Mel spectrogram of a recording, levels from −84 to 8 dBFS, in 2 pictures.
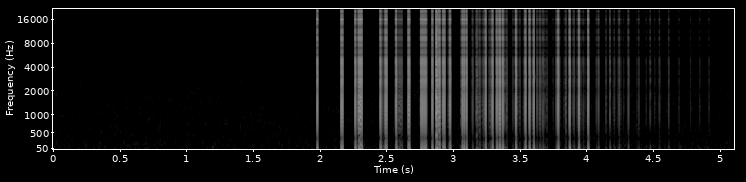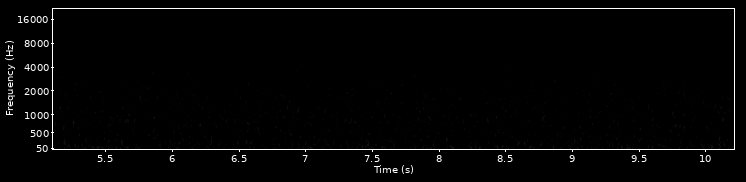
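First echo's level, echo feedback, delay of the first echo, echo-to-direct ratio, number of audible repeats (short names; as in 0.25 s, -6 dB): -20.0 dB, 40%, 0.302 s, -19.5 dB, 2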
